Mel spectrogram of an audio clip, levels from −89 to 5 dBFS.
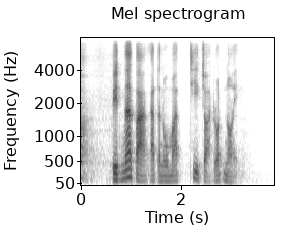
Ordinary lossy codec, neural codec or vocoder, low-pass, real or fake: none; codec, 16 kHz, about 1 kbps, DyCAST, with the encoder's durations; 7.2 kHz; fake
